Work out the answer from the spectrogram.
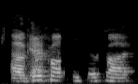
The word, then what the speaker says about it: Durkoth: Durkoth, and it's I think the graphic audio people made it harder. But Yeah, for me it was Durkoth, but I don't get wound up in the pronunciation sure.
